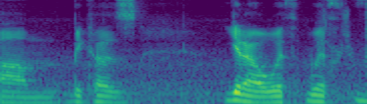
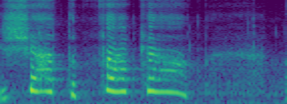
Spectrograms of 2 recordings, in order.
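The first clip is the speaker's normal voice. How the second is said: much higher, slow drawn-out mock yell; random dude yelling; much slower than usual. Random dude silencing the chat, slow mock yell. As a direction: stretch it out like a random guy silencing the lobby. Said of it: "some random dude was just like".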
